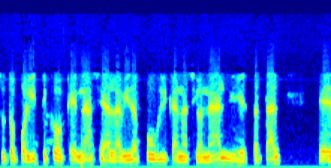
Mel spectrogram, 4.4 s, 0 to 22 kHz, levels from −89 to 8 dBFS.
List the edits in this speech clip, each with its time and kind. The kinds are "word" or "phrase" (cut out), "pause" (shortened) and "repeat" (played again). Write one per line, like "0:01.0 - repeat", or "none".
none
